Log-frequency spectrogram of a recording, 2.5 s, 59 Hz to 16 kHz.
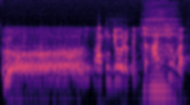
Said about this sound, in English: I learned to scream high pitch in mid, and then all of a sudden I couldn't growl like 3 years ago. Now I can just go.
